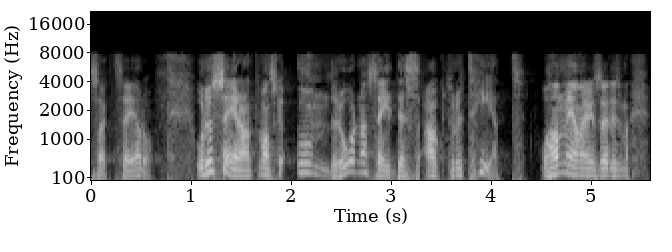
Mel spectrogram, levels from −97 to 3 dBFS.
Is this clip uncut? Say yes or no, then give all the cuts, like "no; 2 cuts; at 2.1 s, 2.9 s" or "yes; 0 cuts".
yes; 0 cuts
